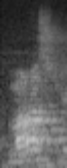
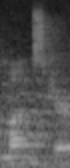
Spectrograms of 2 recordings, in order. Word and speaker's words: Munster: I think it's pronounced Munster. That's monster cheese. Munster. Yeah. Like Herman Munster.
